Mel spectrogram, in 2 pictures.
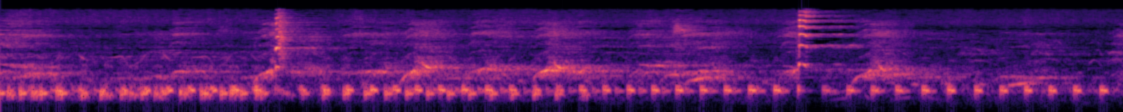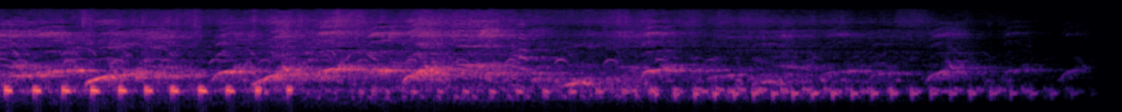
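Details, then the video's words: Rhinella marina, the cururu toad, singing at a lake in Brazil's Atlantic forest: a long, fast-pulsed, low buzzing trill that gradually weakens and stops, accompanied by higher chirping calls and a brief sharp click partway through. "CANTORIA DE SAPOS CURURU"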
